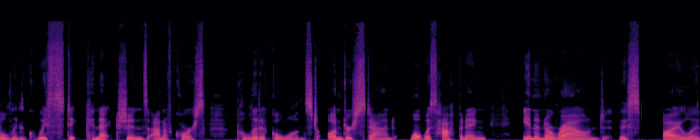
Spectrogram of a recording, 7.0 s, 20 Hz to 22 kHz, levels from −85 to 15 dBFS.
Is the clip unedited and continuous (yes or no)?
yes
